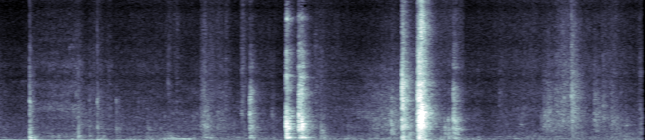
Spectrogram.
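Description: An interior door being handled: a few sharp clicks and knocks of the knob, latch and door, in two clusters about three and a half and five seconds in, the second the loudest.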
